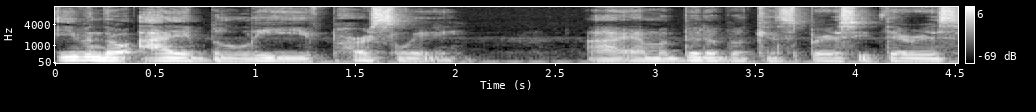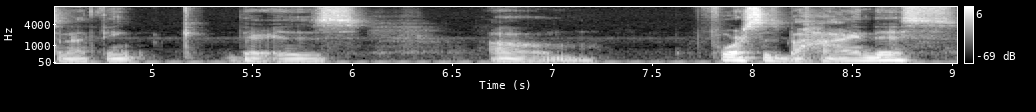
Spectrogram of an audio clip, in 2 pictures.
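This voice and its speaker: Soft-spoken and somewhat breathy, a man talks with an American accent. His pitch is fairly low, with a dark, mellow tone. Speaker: YouTuber. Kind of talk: casual vlog. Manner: halting.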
